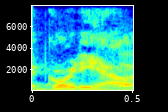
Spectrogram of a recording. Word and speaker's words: Gordie Howe: Yeah, Gordie Howe is how you say it.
